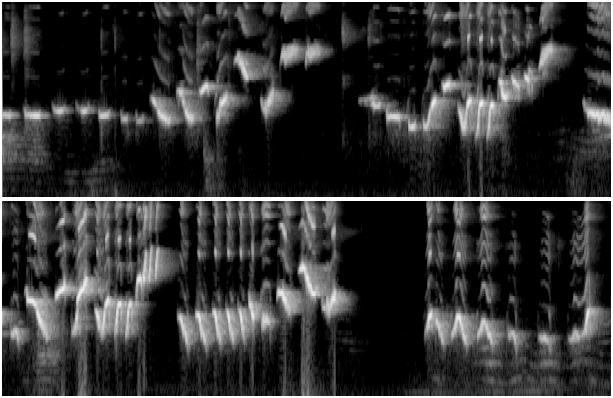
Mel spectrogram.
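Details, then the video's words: Varied white-rumped shama song for morning: soft whistled opening notes building into rapid chattering trills, sweeping high whistles and falling note series, with short gaps. "MURAI BATU GACOR || MURAI ANDA LANGSUNG EMOSI"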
